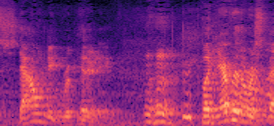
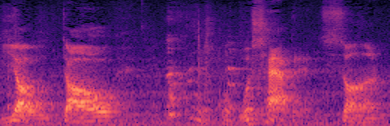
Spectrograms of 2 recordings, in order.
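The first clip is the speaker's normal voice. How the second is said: lower, laid-back dealer greeting; dealer's voice; 7 semitones lower, 4 dB quieter, slower than usual. Retold or imitated. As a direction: drop low and lazy like the dealer.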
